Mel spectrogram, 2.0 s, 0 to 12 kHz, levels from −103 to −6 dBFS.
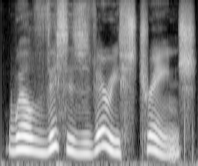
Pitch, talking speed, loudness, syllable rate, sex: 225 Hz, 150 wpm, -16 LUFS, 3.8 syllables/s, female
